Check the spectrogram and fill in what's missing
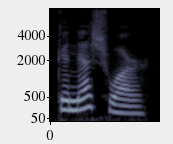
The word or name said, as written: Gyaneshwar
